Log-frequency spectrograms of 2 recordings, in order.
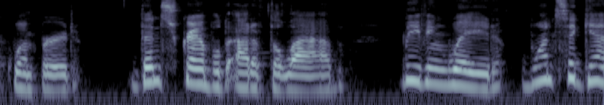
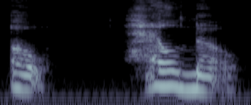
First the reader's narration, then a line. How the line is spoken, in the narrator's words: he whispered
